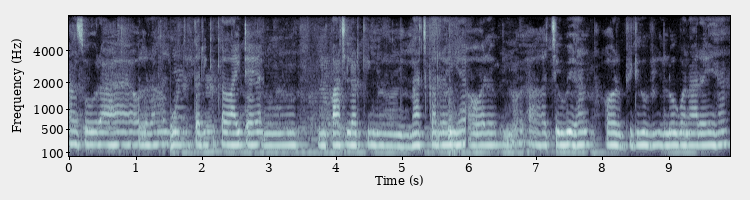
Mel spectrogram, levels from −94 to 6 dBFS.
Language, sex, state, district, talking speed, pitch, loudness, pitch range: Hindi, female, Bihar, Samastipur, 180 wpm, 215 Hz, -16 LUFS, 210-220 Hz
